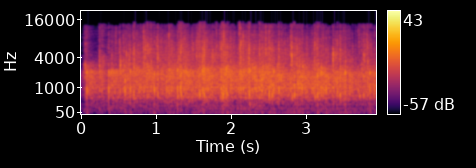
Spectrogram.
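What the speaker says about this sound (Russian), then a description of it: "От имени всех актеров благодарю за аплодисменты." Theatre audience applause fills the space with a dense, even patter of many hands clapping, sustained at a steady level throughout with no voices.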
